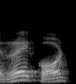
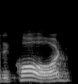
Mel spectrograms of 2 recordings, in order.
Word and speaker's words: record: I say record okay when I stress Ray the first part I say record then it is a noun and when I say record then it is a verb then I stress the second part like I said speaking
